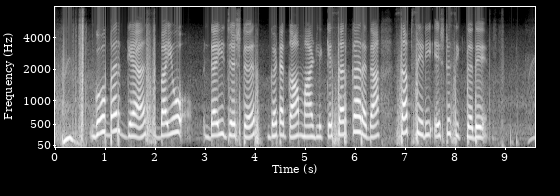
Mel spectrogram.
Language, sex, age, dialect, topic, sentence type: Kannada, female, 46-50, Coastal/Dakshin, agriculture, question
